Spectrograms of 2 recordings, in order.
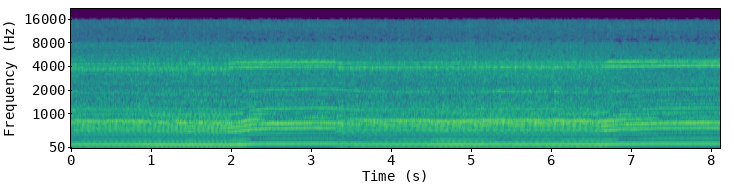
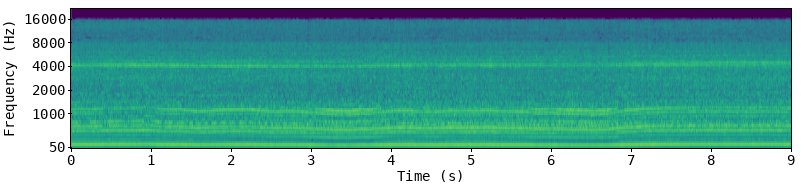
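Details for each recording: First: Stihl MS180 32cc two-stroke chainsaw, warmed up, after opening the low-speed screw about 1/8 turn to cure cold bogging: high steady scream sags briefly under bar pressure and recovers, cutting cleanly. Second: Stihl MS180C 32cc chainsaw, cold: steady scream whose pitch sags twice under cutting pressure, improved when warm and fixed by carb tuning; bogging under load.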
